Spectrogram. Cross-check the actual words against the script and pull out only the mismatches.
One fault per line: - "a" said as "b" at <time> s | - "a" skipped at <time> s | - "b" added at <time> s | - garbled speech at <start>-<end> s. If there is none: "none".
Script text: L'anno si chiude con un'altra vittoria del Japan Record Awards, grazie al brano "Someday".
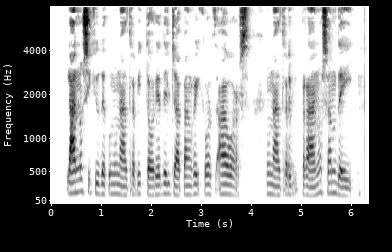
- "grazie" said as "un'altra" at 4.3 s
